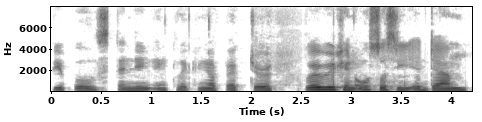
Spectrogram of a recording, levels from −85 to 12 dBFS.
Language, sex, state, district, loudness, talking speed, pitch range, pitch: English, male, Nagaland, Kohima, -19 LUFS, 185 wpm, 150-165 Hz, 155 Hz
